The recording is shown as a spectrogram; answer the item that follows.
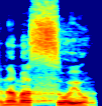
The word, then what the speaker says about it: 남았어요: vean que en la segunda sílaba tiene doble shiot. Suena más fuerte, namasoyo.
